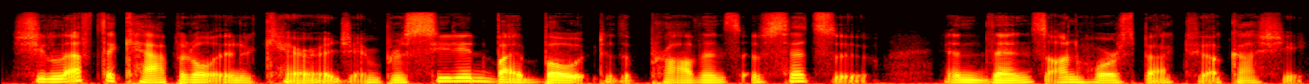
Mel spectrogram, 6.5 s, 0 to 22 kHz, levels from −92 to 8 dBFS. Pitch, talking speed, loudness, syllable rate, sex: 110 Hz, 200 wpm, -20 LUFS, 6.0 syllables/s, male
